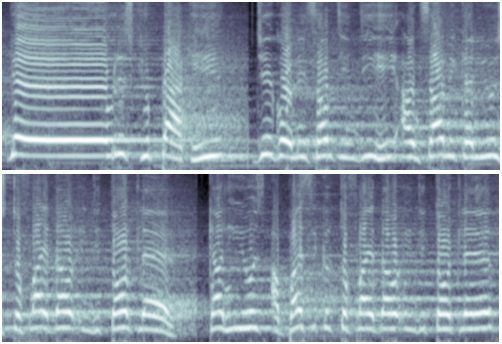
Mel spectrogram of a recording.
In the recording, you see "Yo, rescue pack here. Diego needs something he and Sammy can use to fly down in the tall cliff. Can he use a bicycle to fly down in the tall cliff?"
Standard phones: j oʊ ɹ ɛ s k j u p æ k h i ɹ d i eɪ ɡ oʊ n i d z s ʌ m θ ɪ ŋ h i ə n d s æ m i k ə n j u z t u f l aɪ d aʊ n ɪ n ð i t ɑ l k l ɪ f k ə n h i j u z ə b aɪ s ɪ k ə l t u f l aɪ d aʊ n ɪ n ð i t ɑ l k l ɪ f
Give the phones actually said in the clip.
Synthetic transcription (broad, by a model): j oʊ ɹ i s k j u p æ k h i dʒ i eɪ ɡ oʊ l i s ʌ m t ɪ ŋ h i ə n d s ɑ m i k ə n j u z t u f l aɪ d aʊ n ɪ n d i t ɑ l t l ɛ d k ə n h i j u z ə b aɪ s ɪ k ə l t u f l aɪ d aʊ n ɪ n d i t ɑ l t l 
